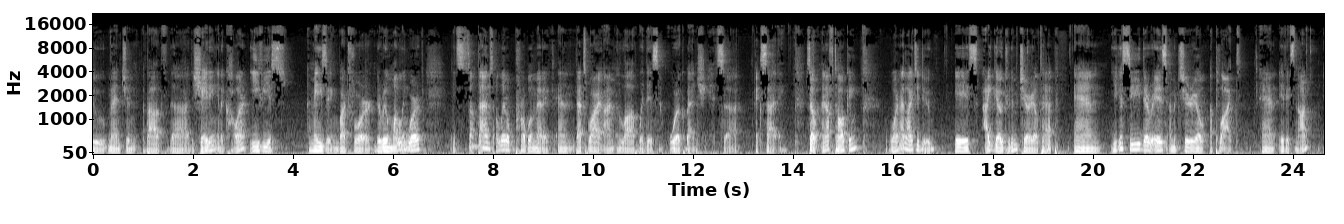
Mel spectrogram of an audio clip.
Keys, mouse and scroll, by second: 13.3-16.4 scroll down 2, 18.6 click, 24.2 click.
